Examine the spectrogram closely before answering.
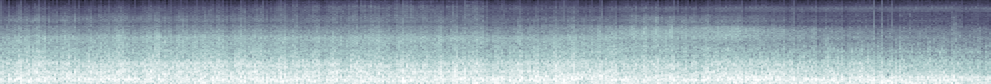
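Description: Spinning foam brushes of a Belanger Freestyler friction car wash scrubbing along the car's sides and windows under water spray, heard from inside the cabin as a steady, loud rushing noise. It eases slightly near the end.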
